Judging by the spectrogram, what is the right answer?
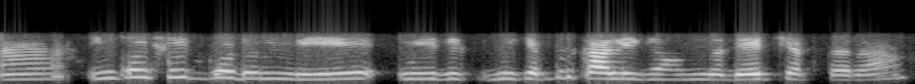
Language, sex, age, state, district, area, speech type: Telugu, female, 30-45, Andhra Pradesh, Kadapa, rural, conversation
